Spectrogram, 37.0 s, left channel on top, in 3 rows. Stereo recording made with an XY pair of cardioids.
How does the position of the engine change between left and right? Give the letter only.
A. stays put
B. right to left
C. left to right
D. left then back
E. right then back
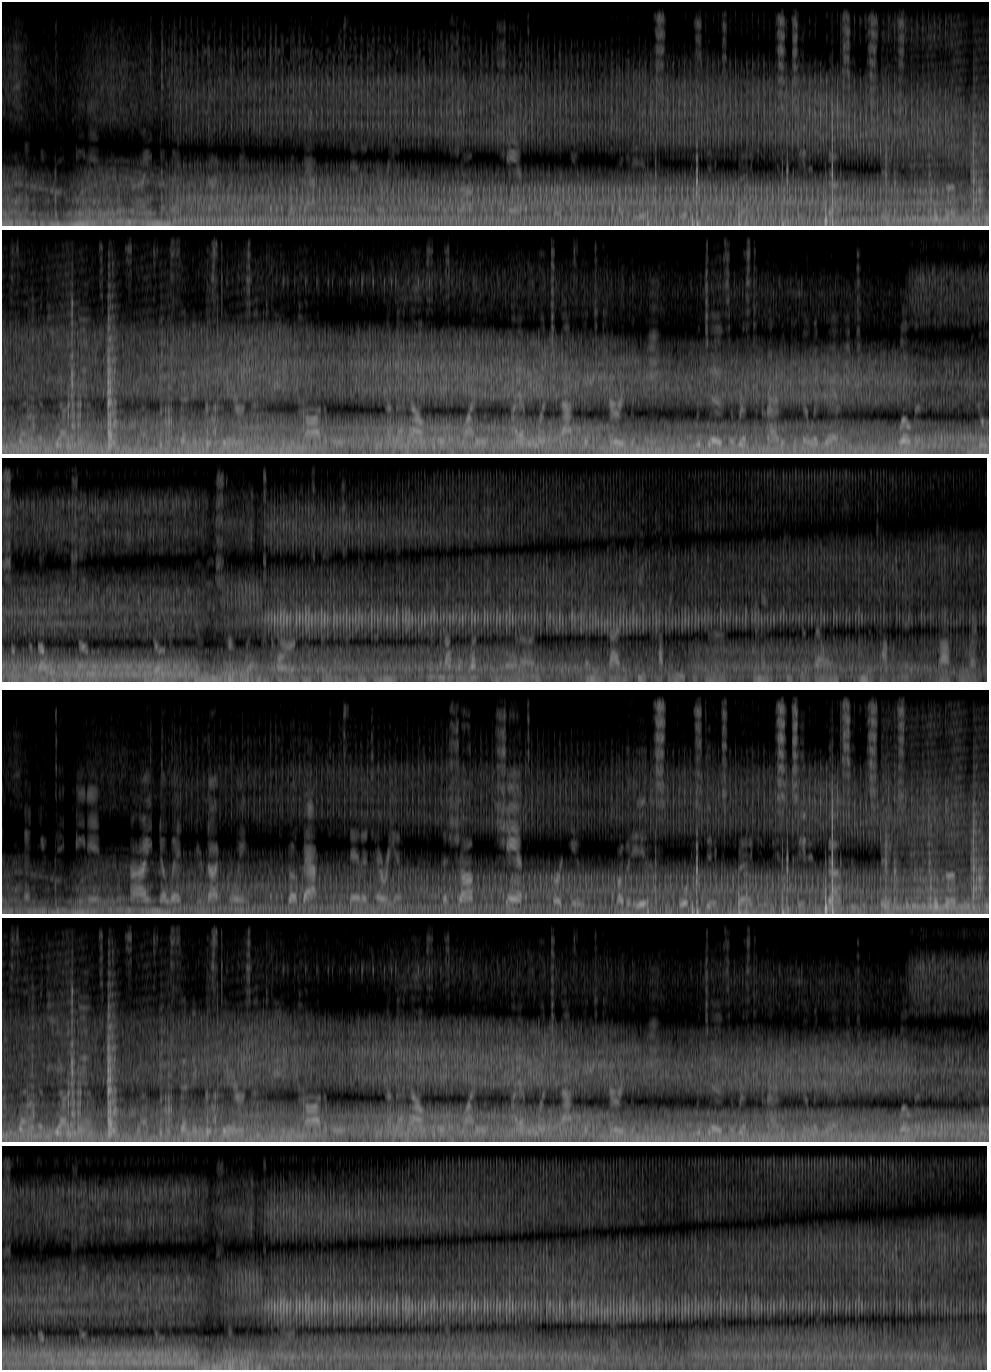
C.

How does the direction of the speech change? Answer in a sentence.
You can hear the speech move to the left.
